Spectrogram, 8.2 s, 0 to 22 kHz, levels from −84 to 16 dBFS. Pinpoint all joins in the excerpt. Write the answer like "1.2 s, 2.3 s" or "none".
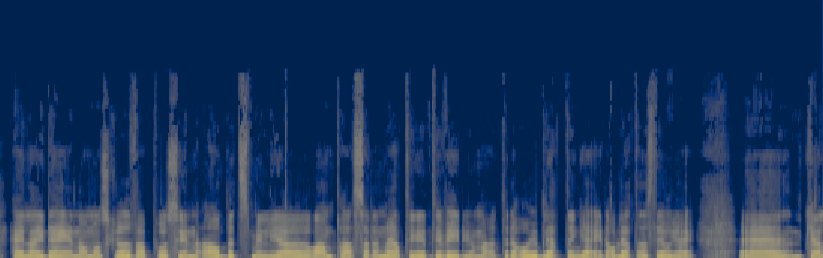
none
